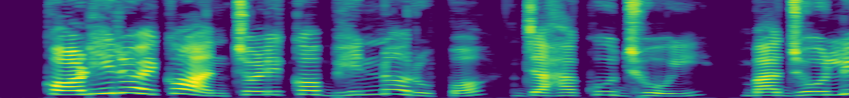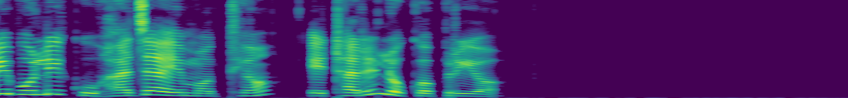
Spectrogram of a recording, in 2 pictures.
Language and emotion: Odia, neutral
